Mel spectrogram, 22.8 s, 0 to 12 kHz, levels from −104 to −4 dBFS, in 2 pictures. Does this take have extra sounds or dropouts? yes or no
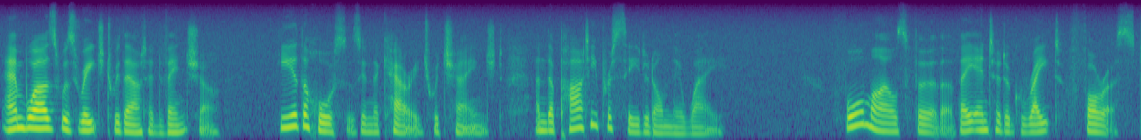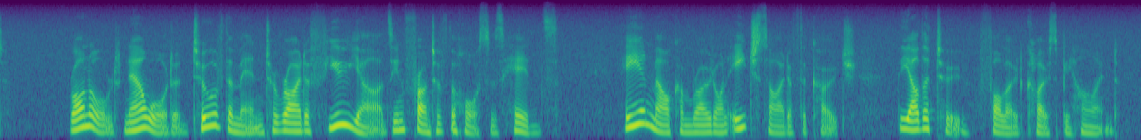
no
